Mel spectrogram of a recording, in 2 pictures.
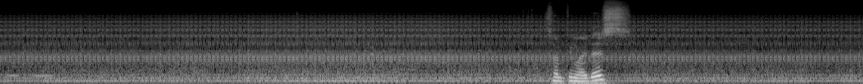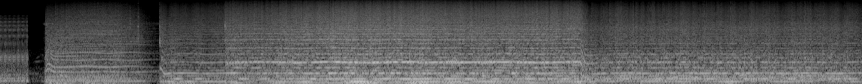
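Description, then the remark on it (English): A steady, buzzing drone built on a Motor Synth synthesizer, with rich stacked overtones, briefly swept partway through, then switching abruptly to a brighter, denser sustained tone from a different preset that continues to the end. A voice speaks briefly. “So we can build a drone on the motor synth, which is actually a very good instrument for drones.”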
